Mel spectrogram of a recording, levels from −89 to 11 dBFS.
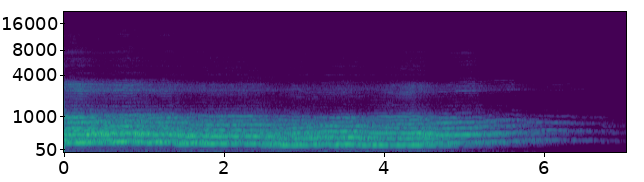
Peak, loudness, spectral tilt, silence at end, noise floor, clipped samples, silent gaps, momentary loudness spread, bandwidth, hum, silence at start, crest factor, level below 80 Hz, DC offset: -16 dBFS; -32 LUFS; -10 dB/octave; 1.1 s; -70 dBFS; under 0.1%; none; 10 LU; 8 kHz; none; 0 s; 16 dB; -72 dBFS; under 0.1%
